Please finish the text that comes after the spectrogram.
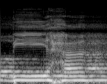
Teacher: karena kita wakaf di sini ha kita panjangkan dua harakat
